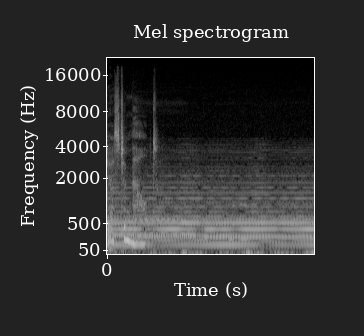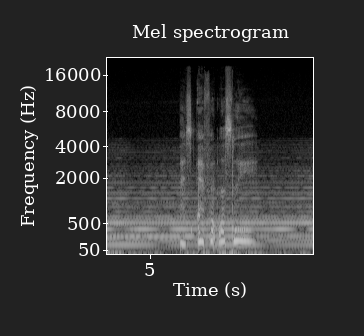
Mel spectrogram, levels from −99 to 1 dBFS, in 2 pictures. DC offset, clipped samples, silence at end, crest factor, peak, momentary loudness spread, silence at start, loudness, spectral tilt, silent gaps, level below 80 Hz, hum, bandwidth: under 0.1%; under 0.1%; 0 s; 18 dB; -16 dBFS; 10 LU; 0 s; -35 LUFS; -5.5 dB/octave; none; -60 dBFS; none; 17.5 kHz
